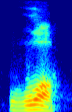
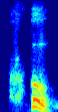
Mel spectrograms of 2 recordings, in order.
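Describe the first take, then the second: First: It starts with a w sound and short o. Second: It starts with an h sound and long oo. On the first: The speaker calls it wrong. "no se dice wo" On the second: The speaker calls it right. "pueden decir J-U"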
